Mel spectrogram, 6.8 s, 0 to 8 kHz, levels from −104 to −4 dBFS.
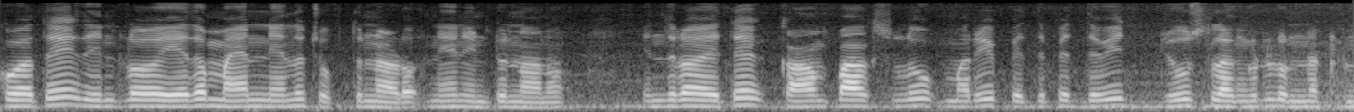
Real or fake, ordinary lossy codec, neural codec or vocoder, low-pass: real; none; none; 7.2 kHz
